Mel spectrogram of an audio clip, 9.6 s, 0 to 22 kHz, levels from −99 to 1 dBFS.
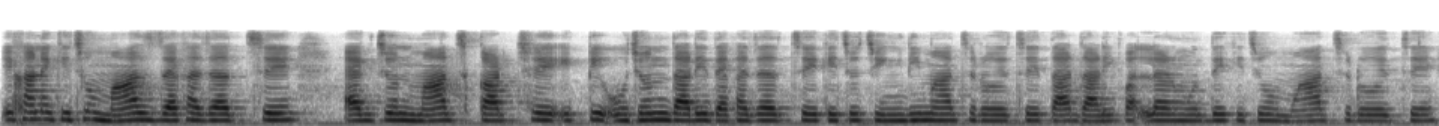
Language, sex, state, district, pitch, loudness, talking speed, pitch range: Bengali, female, West Bengal, Purulia, 195 Hz, -16 LUFS, 145 wpm, 190-205 Hz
